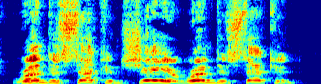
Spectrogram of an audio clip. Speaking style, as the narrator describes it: Everyone yelled

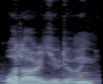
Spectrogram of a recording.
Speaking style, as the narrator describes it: Yuretsi whispered

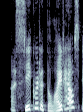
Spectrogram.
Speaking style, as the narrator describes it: exclaimed Chris

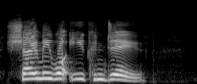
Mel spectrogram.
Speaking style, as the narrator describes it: Gary strode into the family room and bellowed

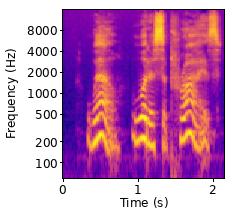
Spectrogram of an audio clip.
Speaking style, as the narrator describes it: Jago murmured

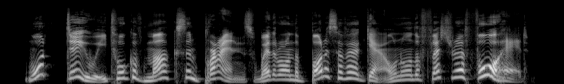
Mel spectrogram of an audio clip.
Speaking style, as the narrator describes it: cried another female, the ugliest, as well as the most pitiless of the self-constituted judges

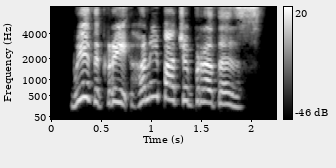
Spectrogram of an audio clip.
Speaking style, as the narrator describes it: Salty mimicked in a silly, squeaky voice

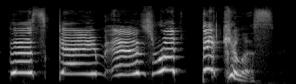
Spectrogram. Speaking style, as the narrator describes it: yelled Nanny Piggins

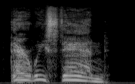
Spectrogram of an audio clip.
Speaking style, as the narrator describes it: cried Walter enthusiastically

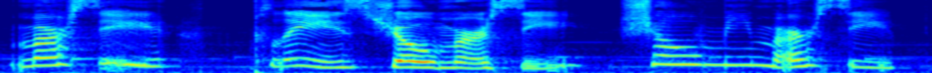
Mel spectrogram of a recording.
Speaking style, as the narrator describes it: sobbed

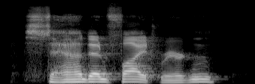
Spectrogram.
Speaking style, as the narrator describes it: he wheezed

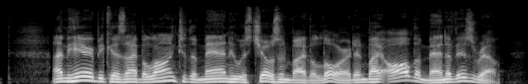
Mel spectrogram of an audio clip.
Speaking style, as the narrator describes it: Hushai replied

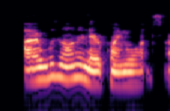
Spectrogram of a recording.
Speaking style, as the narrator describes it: I mumbled

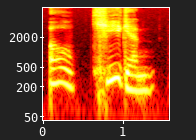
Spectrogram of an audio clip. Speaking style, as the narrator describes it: Aisling whispered that night

